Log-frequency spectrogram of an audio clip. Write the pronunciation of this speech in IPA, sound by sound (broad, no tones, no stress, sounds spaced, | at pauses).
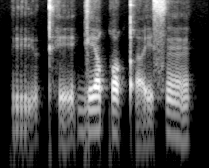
rʲ ə̰ kʰ ḛ ɡ e qʷ ə qʼ ḛ s ɛ̃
